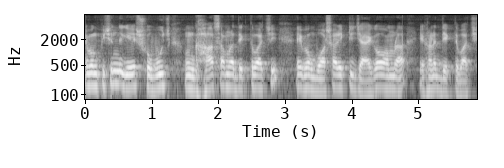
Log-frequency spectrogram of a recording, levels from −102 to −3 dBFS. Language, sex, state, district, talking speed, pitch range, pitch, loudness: Bengali, male, Odisha, Khordha, 165 wpm, 135-150 Hz, 145 Hz, -16 LUFS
